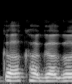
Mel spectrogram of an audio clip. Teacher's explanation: क ख ग घ ये कंठ की आवाजें हैं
